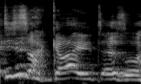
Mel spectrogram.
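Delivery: ordinary talk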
